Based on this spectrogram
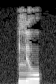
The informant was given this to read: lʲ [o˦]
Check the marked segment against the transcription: correct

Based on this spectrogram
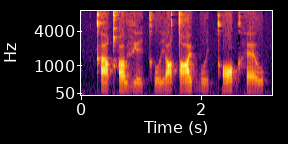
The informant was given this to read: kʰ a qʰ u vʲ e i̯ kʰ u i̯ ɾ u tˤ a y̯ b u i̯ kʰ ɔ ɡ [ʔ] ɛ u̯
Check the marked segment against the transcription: incorrect: h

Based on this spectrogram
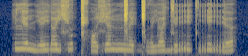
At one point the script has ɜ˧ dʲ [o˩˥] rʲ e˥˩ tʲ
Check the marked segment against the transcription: correct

